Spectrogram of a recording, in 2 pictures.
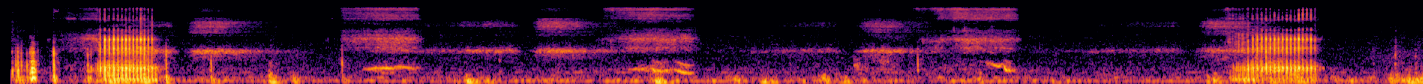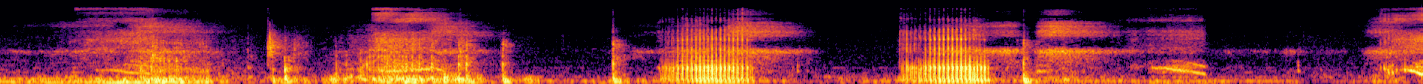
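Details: Two sleeping dogs, a Newfoundland and a Cavalier, snore in overlapping, uneven rhythms with rough rattles and occasional whistling squeaks.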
